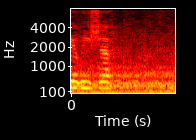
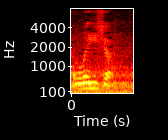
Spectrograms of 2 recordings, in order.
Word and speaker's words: Alicia: I had to ask Alicia how to say her name because I could not see it the same way of saying, my oldest daughter's name was Alicia. And I kept saying Alasia.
